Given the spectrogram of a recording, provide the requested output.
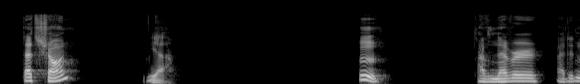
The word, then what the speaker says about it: Chone: That's Shawn?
